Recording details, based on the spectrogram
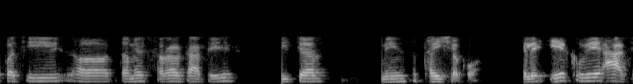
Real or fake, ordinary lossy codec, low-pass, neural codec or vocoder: real; none; 3.6 kHz; none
